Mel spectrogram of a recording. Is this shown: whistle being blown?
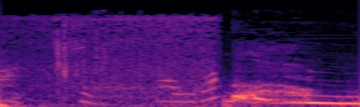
no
